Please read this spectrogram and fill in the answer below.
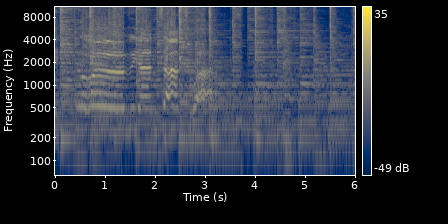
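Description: Live worship song: acoustic guitars strummed in a steady rhythm under a man's voice singing long, wavering notes.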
